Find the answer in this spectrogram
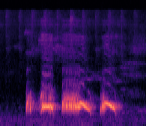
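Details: Spotted dove calling as a lure that other doves answer: a soft double start, a clear coo, a long drawn coo sliding down, then a last falling coo, all low and mellow.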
